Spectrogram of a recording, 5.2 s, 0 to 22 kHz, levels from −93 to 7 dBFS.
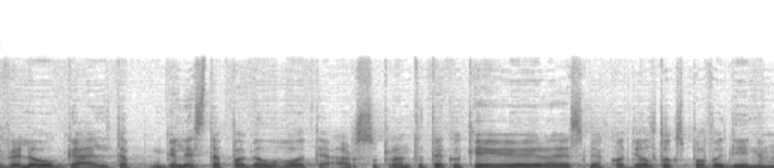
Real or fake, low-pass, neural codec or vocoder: fake; 14.4 kHz; vocoder, 44.1 kHz, 128 mel bands, Pupu-Vocoder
